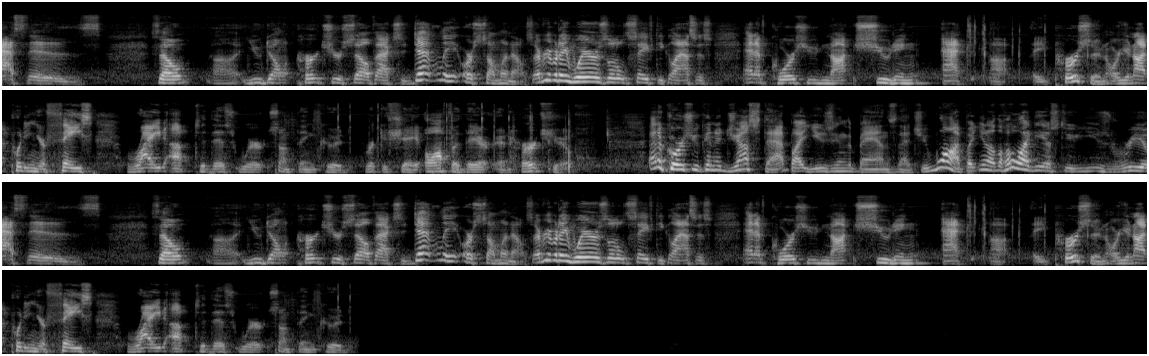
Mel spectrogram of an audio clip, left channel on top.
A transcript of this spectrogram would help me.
so you don't hurt yourself accidentally or someone else. Everybody wears little safety glasses, and of course, you're not shooting at a person, or you're not putting your face right up to this where something could ricochet off of there and hurt you. And of course, you can adjust that by using the bands that you want. But, you know, the whole idea is to use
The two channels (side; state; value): right; drops out; at 15.0 s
